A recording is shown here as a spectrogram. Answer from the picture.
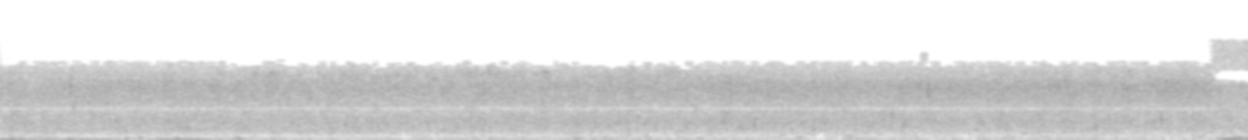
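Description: Steady rushing background noise with no clear events, like wind on the microphone or running water, with a few low spoken words in the first second.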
